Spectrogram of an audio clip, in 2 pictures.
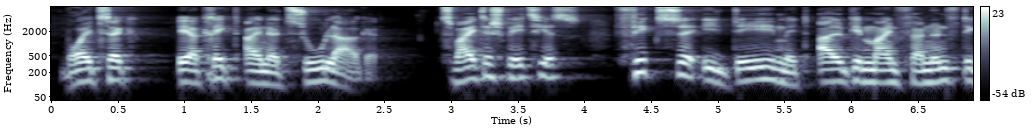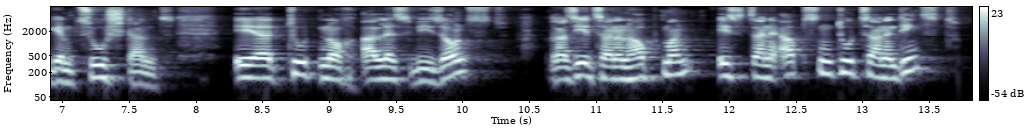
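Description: A man's voice: mid-range voice, takes it slowly, lightly acted. A man playing a pompous, scolding doctor obsessed with experiments, declaiming in barked phrases in a radio drama. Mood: pleased, commanding.

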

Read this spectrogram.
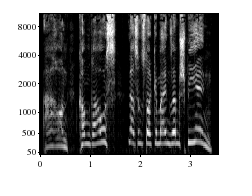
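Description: A man's voice: extremely high pitch, lively intonation, measured pace, no room sound, voice pushed up, full character voice. A man voicing a playful, pleading little talking raindrop in a children's bedtime story, coaxing in a sing-song manner. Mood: playful, inviting.

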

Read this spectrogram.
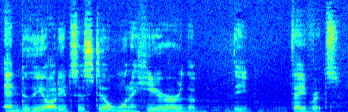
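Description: A man's voice: sits low, steady tone, normal speed, darkish tone, slight background noise. A middle-aged man hosting a broadcast interview, probing and rephrasing his questions at length, on a lapel mic in a studio. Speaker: talk show host. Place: television studio set.

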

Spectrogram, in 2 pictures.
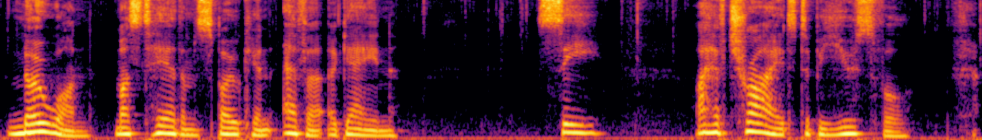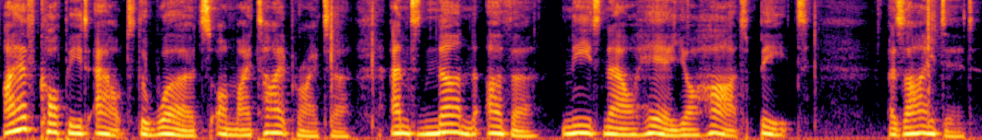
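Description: A man reading a Victorian novel aloud, voicing a young woman who pleads earnestly and gravely to help in a terrible struggle. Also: mid-range voice, lively intonation, measured pace, warm tone. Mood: earnest pleading.

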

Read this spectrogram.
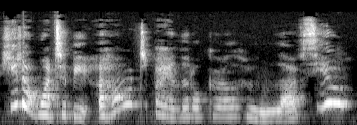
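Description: A woman voicing a vain, haughty female china doll in a storybook, with a high, squeaky voice and a dismissive, self-important manner. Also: wildly swooping pitch, normal speed, darkish tone, full character voice. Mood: shocked.

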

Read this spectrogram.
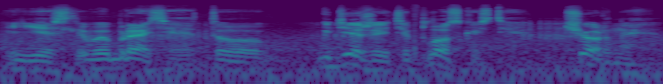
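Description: A man's voice: medium pitch, animated, normal speed, background noise, lightly acted. An actor voicing a put-upon cartoon courier creature, a man with a dry, sarcastic, theatrical manner. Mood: sardonic. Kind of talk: animated film acting.

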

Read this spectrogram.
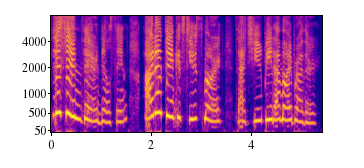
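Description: A woman's voice: very high voice, lively intonation, a little slow, gravelly, dry recording, studio quality, heavily acted. A woman voicing a bossy, confident young girl who keeps encouraging her brother, in a homemade cartoon play.

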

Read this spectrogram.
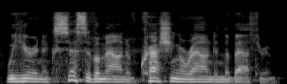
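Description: A man's voice: medium pitch, quick pace, fairly bright tone. A man giving scripted narration, reading the stage directions of a play.

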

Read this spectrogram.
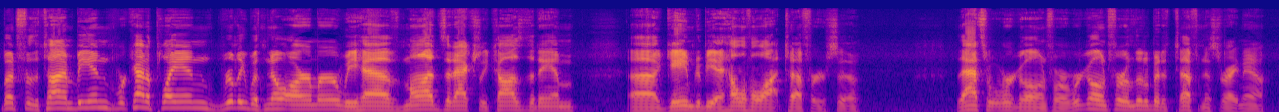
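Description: Booming, excitable male game streamer. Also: moderate pace, smooth. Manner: booming, loud and excitable, swearing, reading chat aloud. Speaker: gaming streamer. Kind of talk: live gameplay commentary.

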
